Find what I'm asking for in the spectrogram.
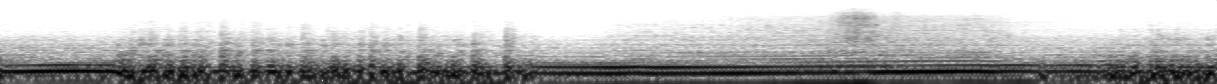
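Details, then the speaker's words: VW GTI with an aluminum no-runner intake manifold, on a test drive after the misfire was fixed: it pulls cleanly with an even rising note and clean shifts, with no misfire or slipping, though the shifts feel slightly aggressive. "And things were running great. I had absolutely no misfires, no transmission slipping. Um, I really had no issues. The car ran fine."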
